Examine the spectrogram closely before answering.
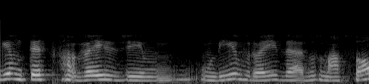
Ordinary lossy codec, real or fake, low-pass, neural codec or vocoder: AAC, 16 kbps; real; 7.2 kHz; none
